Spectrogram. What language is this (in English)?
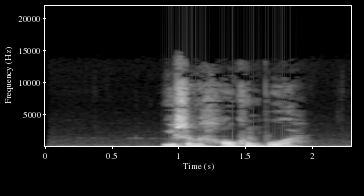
Chinese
